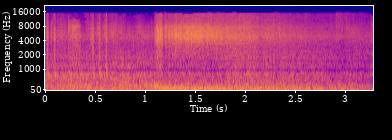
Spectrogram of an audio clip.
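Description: An explosion from an airstrike in Gaza, a deep, heavy boom that erupts over a constant roar of background noise and then slowly fades.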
